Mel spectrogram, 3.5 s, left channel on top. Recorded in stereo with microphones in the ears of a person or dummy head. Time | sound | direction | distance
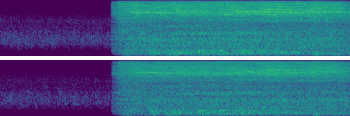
1.1 | a bird | 55° left (ahead or behind) | 1.7 m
